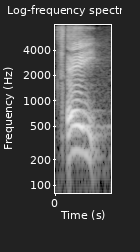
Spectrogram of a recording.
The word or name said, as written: tzey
